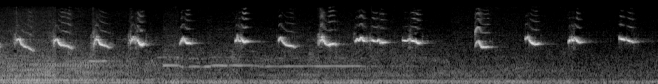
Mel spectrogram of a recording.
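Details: Greater green leafbird kept at home, used to stimulate birds that have gone quiet: evenly spaced sharp downslurred chirps, roughly two per second, with a faint steady low tone running underneath.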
